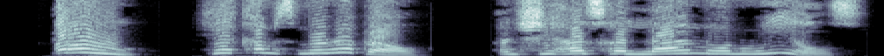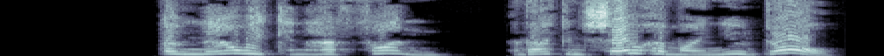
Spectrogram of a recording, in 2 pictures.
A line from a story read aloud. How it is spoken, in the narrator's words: Elsie gave a squeal of delight and cried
